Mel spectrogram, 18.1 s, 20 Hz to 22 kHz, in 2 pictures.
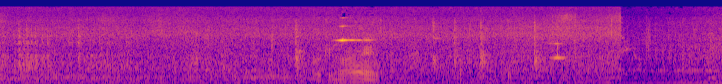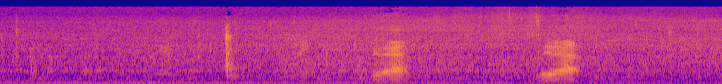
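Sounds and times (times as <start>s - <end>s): pickup truck engine running: 0.0s - 18.0s.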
